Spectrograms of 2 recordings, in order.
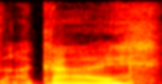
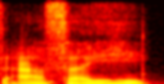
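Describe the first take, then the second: First: The word is said with two syllables. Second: The word is said with three syllables. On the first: This is how the speaker used to say it. The speaker calls it wrong. "I always used to pronounce this Akai" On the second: This is how the speaker now thinks it is said. The speaker calls it right. "I think it's Asahi"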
